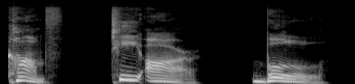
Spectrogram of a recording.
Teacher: The or sound gets compressed.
